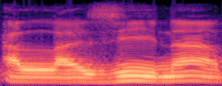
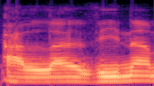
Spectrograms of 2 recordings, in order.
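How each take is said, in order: First: The consonant is a buzzing 'z' sound. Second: The consonant is a soft 'th' sound. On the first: The speaker calls it wrong. "dengan za" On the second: The speaker calls it right. "mengganti zal"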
